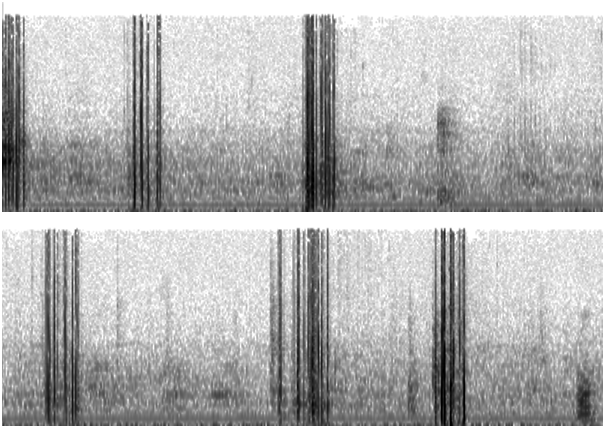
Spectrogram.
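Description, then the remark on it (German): Crisp computer mouse clicks, made while clicking together a GUI with a signal source producing a cosine or sine wave, come in short bursts every couple of seconds, separated by quiet stretches with only a low steady hum in the background. “Klicken uns mit ein paar Dings eine GUI zusammen.”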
